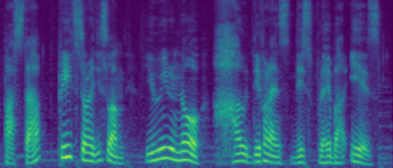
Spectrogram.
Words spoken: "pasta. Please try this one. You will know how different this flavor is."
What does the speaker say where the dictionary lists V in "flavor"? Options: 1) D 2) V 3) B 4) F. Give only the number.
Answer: 3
